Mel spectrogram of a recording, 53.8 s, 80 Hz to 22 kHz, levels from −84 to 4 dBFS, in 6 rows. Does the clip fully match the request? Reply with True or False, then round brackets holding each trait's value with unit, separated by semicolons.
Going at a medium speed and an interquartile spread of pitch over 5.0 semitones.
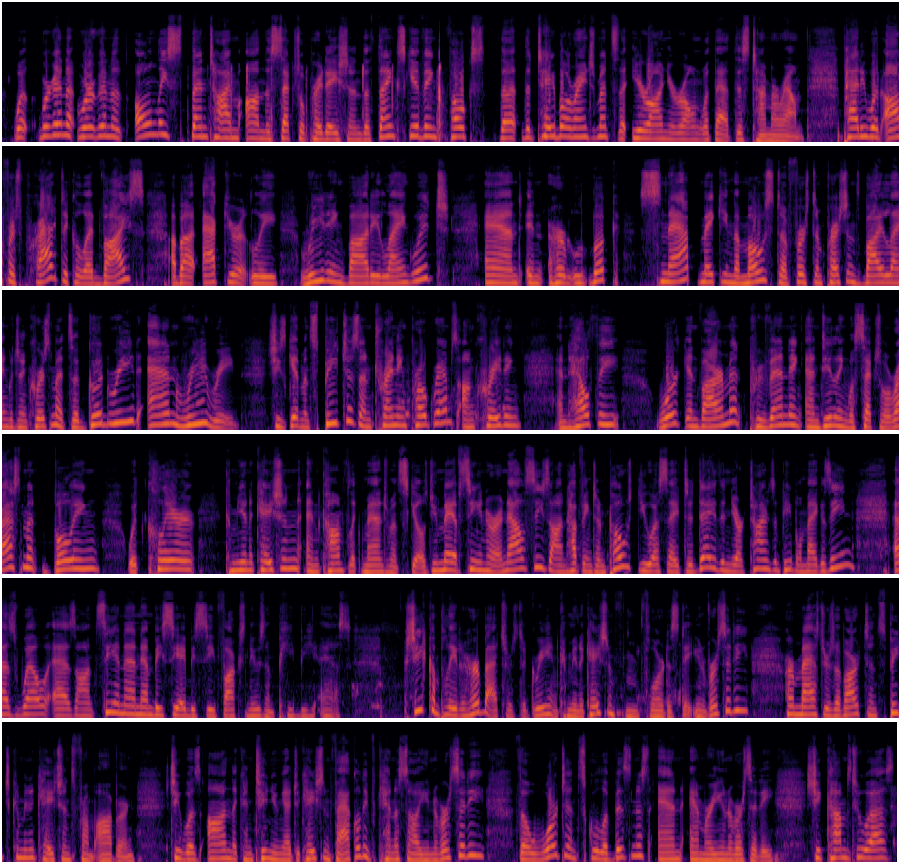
True (175 wpm; 5.4 semitones)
